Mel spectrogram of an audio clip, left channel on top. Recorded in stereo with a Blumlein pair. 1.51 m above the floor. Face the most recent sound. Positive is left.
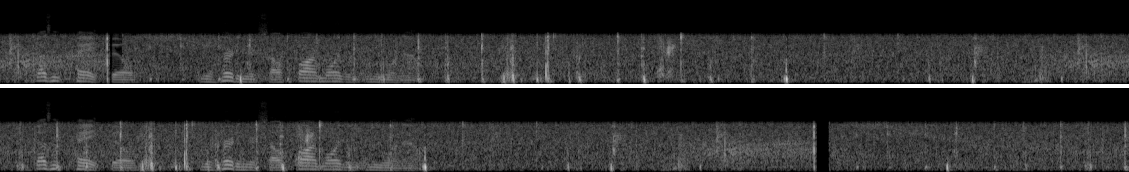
turn(degrees=-5)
